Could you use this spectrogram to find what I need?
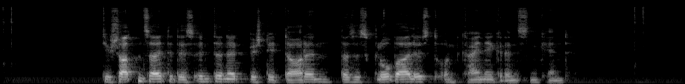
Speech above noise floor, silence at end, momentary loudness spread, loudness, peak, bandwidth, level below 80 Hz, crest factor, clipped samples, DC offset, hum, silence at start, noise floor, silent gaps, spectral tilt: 40 dB; 1.2 s; 14 LU; -29 LUFS; -10 dBFS; 16 kHz; -70 dBFS; 20 dB; under 0.1%; under 0.1%; 50 Hz at -60 dBFS; 1.05 s; -68 dBFS; none; -5.5 dB/octave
